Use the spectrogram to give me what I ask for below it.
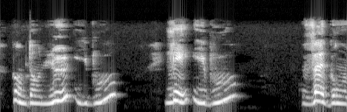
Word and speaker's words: hiboux: Je ne dis pas les hiboux. Je ne fais pas liaison. Avec un H aspiré, je ne fais pas de liaison.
